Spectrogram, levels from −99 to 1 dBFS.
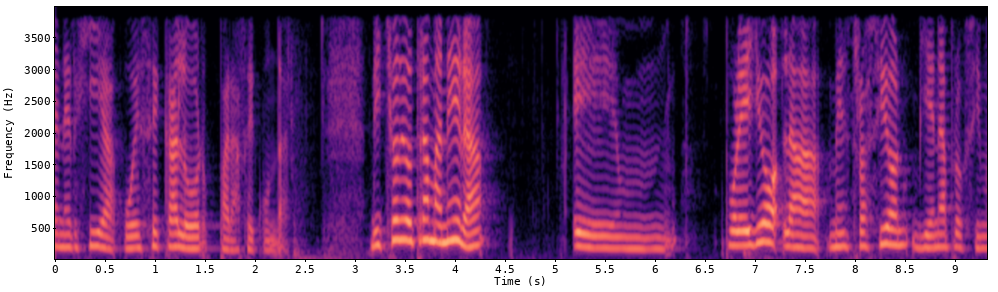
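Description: No technical faults are audible.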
